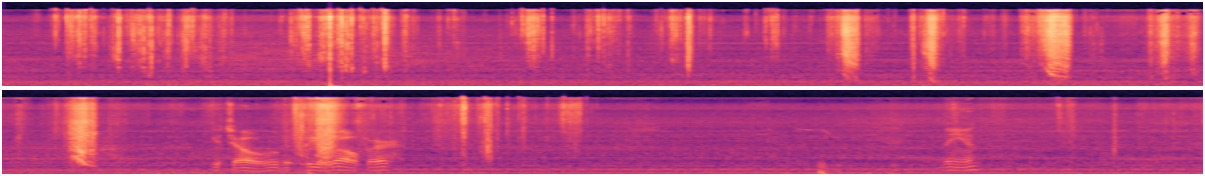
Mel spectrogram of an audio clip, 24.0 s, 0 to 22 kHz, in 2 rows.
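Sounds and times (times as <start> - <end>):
steady low hum: 0.0 - 24.0
film ripping off roll: 0.5 - 4.5, 5.1 - 9.5
plastic stretch film crackling: 0.5 - 9.6, 14.9 - 15.5, 16.3 - 17.9.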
